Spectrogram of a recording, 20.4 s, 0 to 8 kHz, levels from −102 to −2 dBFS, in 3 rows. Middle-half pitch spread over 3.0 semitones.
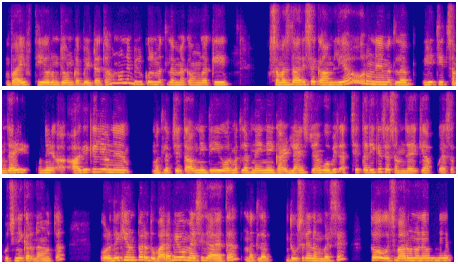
No: narrow, 2.5 semitones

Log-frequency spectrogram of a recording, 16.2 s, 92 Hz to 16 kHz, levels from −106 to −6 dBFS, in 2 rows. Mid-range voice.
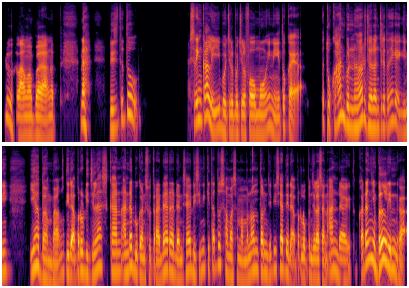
Yes: medium, 155 Hz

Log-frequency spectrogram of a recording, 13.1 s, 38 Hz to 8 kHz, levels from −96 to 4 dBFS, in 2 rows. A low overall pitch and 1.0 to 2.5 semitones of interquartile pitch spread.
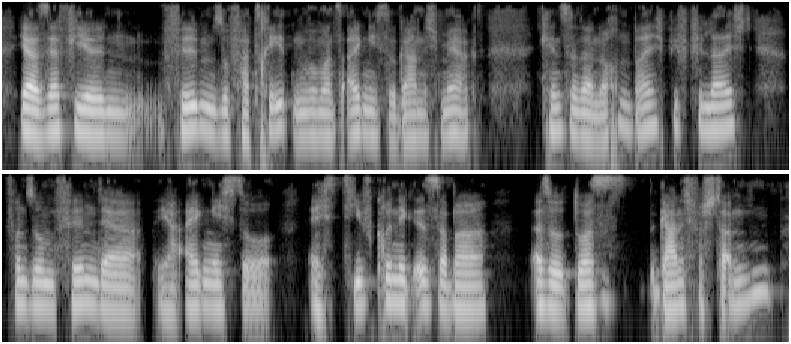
No: low, 125 Hz; average, 2.9 semitones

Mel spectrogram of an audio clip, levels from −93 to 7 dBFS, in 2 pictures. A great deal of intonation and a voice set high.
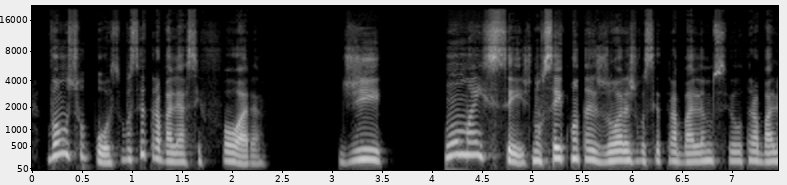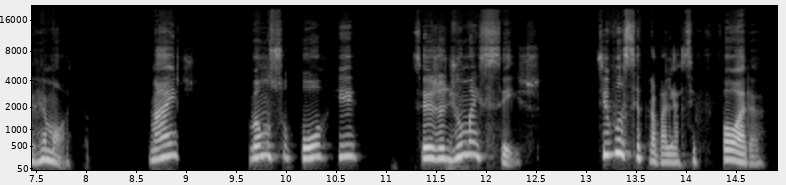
Yes: wide, 6.8 semitones; high, 205 Hz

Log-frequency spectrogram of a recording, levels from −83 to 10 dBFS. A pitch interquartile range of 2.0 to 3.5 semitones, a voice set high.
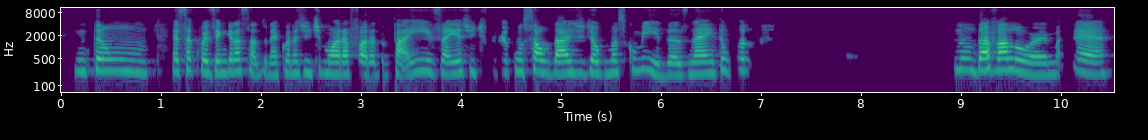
Yes: narrow, 2.5 semitones; high, 220 Hz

